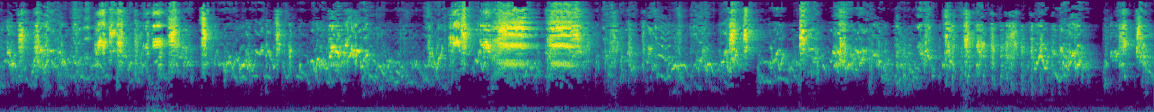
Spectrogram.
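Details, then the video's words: Pet budgerigars in an aviary keep up a busy chatter of shrill squawks and quick twittering chirps, loudest in a burst of piercing calls about halfway through. "PARAKEET NOISES"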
